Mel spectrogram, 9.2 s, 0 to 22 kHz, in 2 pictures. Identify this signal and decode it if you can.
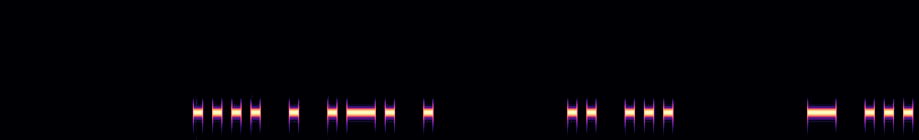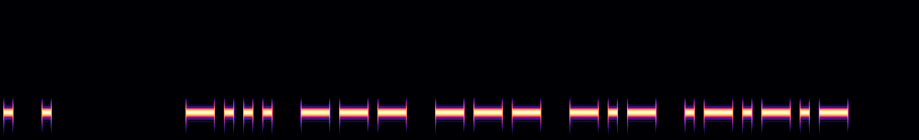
Morse code, heard as a keyed tone, about 25 wpm, 700 Hz. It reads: HERE IS THE BOOK.
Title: 2x Word-Spacing - Sentences from Top 300 Words - 25wpm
